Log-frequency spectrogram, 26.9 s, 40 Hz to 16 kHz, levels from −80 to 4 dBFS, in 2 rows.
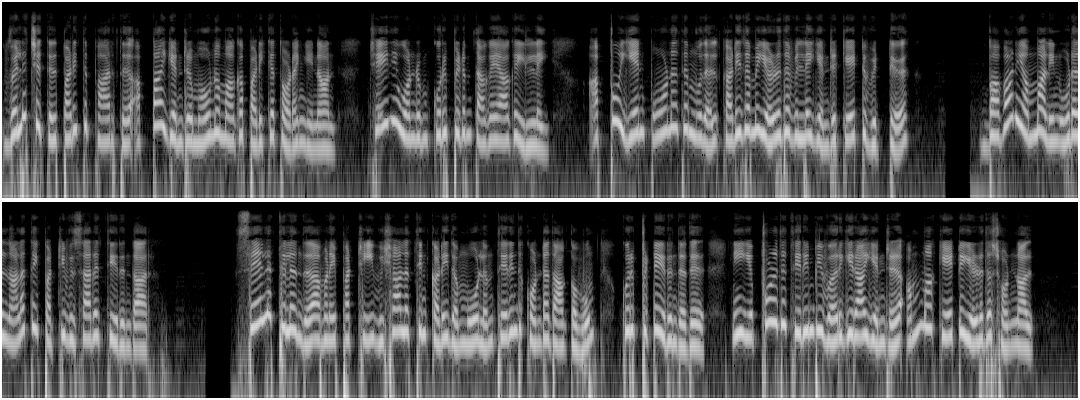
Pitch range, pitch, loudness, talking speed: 220-295 Hz, 245 Hz, -19 LUFS, 105 wpm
